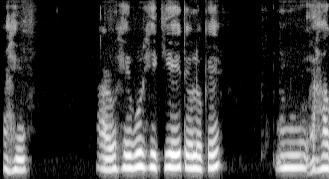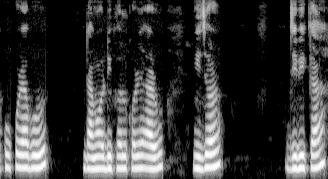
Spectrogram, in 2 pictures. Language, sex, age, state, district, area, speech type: Assamese, female, 45-60, Assam, Biswanath, rural, spontaneous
